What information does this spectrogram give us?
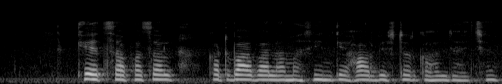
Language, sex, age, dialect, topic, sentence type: Maithili, female, 36-40, Bajjika, agriculture, statement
